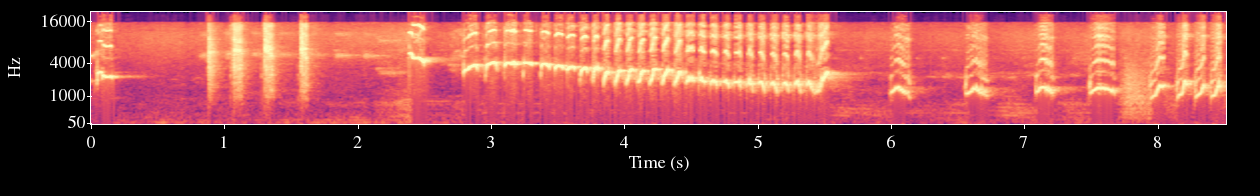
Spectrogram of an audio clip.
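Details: White-rumped shama, kept as a caged songbird, singing loudly: sharp clicks and short notes, then a long rapid trill sliding gradually downward, followed by spaced whistled notes and a rising sweep.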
